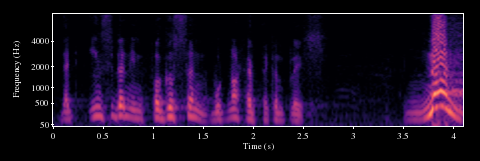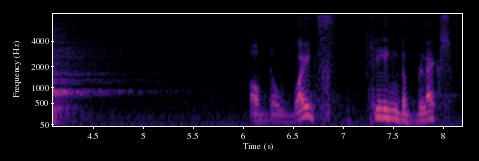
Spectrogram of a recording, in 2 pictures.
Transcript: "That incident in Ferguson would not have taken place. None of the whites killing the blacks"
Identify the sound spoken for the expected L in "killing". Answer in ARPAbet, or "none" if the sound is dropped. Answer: L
